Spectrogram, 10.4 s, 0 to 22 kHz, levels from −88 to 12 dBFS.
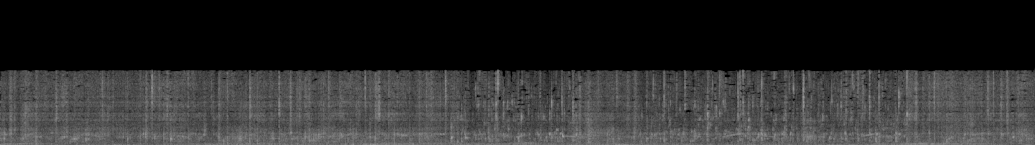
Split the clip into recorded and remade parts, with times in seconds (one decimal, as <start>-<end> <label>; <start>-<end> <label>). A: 0.0-4.6 remade; 4.6-5.8 recorded; 5.8-6.4 remade; 6.4-9.1 recorded; 9.1-10.4 remade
